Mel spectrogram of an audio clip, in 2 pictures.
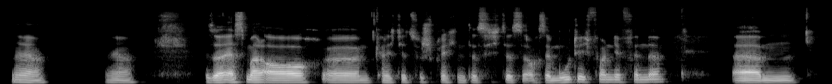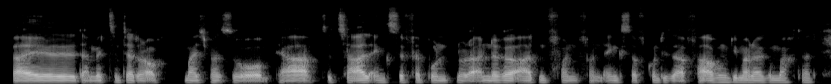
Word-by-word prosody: Ja. 100 -2 +1 0.6
Ja. 95 0 -5 0.7
Also, 100 0 +5
erst 105 +1 +6
mal 105 0 +7
auch, 100 0 +7
ähm, 100 -1 +2
kann 100 - -4
ich 95 - -7
dir 105 -1 -4
zusprechen, 100 0 -6
dass 95 0 -3
ich - - -4
das 100 -2 -1
auch 90 0 -2
sehr 100 +2 +1
mutig 115 +4 +1
von 115 0 -1
dir 110 -1 0
finde. 115 +2 -2 0.6
Ähm, 95 0 +4 0.4
weil 90 +1 +2
damit 90 0 -5
sind 95 -1 -11
ja 95 - +1
dann 90 - -3
auch - - -3 0.2
manchmal 90 -1 -5
so - - -2
ja, 85 +1 0
so - - -12
Zahlängste 95 +1 -2
verbunden 95 0 -8
oder 90 - -1
andere 95 0 0
Arten 95 +1 -3
von 90 -1 -10
von 90 -1 -12
Ängsten 95 +1 -7
aufgrund 95 0 -11
dieser 90 -1 -4
Erfahrung, 100 +2 -2
die 100 - -4
man 95 -1 -2
da 95 0 -2
gemacht 95 +1 -8
hat, 100 - -10
95 Hz, 170 wpm, -22 LUFS, 95-100 Hz, 0.7 s, mal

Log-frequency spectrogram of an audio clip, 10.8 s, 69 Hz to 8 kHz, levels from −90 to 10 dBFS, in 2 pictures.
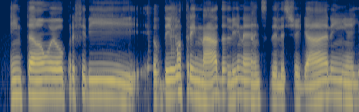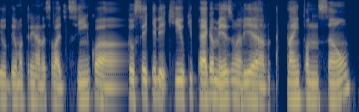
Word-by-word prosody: Então 140 +1 +2
eu 140 0 +4
preferi 135 -4 -2 0.3
eu - - -1
dei 135 +1 +2
uma 160 +3 +3
treinada 140 -2 +1
ali, 125 +4 -2
né, 130 -3 -1
antes 120 +1 -5
deles 110 -2 -4
chegarem, 120 +4 0
aí 115 0 -3
eu 120 - -1
dei 115 +2 -2
uma 115 0 -3
treinada 110 -2 -3
sei 110 - -11
lá - - +4
de 100 - -10
5 125 +3 -2
a 100 -3 +2
porque 100 - -5
eu 135 - +3
sei 135 +1 +1
que 140 - -5
ele 135 - +1
que 135 - -1
o - - -5
que - - -10
pega 135 -1 +5
mesmo 130 +1 +2
ali 120 0 +1
é 120 -1 +5
a 105 -2 0 0.3
na 120 0 +4
entonação. 120 +4 -1
125 Hz, 205 wpm, -22 LUFS, 115-135 Hz, 0.3 s, pega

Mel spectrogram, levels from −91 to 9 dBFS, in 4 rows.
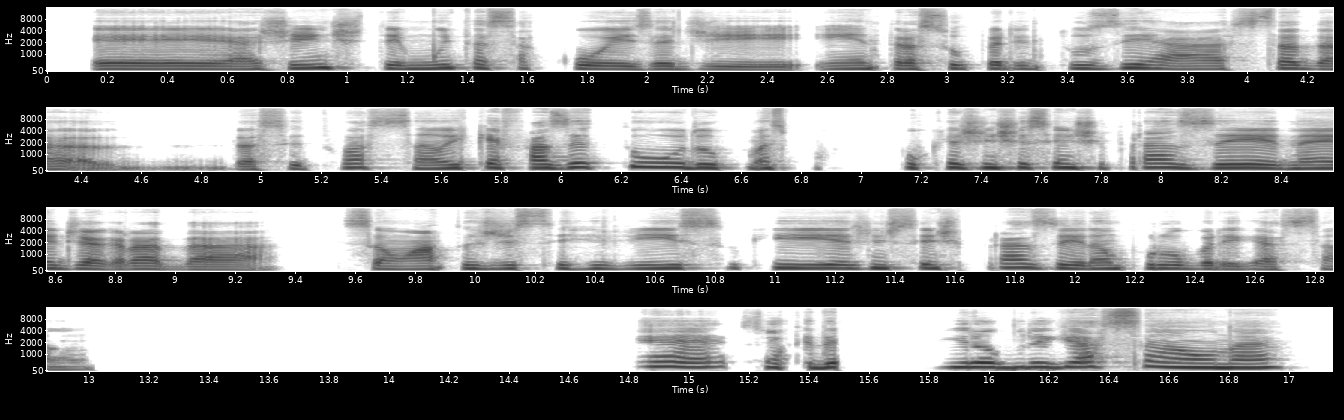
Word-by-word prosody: eh, 165 -1 +3
a 155 - -1
gente 215 +6 -1
tem 190 - -1
muito 210 +5 -1
essa 205 -2 -5
coisa 160 -4 0
de 145 -3 -4
entra 175 +1 -2
super 185 0 -3
entusiasta 175 0 -2
da 155 -3 -2
da 205 -6 -9
situação 195 +3 -4
e 210 - +3
quer 225 +1 +1
fazer 220 +3 +3
tudo, 250 -4 +2
mas 205 -1 -3
por 200 -1 -31 0.2
porque 225 +1 0
a - - +5
gente 225 +1 +2
sente 225 -1 +1
prazer, 220 -2 +4
né, 190 +1 +2
de 180 - -4
agradar, 150 -5 0 0.2
são 160 -2 -5
atos 170 +3 -1
de 185 - -2
serviço 190 +3 -3
que 210 0 +1
a 200 - +2
gente 205 +2 -1
sente 210 -1 -3
prazer, 215 -5 0
não 180 +1 0
por 200 +2 -3
obrigação. 155 -5 -4 1.8
É, 290 -3 +3
só 280 -5 -3
que 225 - -4
depois 250 +3 +2 0.2
vira 260 +1 +5
obrigação, 260 +1 +4
né? 230 +2 +4
200 Hz, 165 wpm, -23 LUFS, 170-225 Hz, 1.8 s, a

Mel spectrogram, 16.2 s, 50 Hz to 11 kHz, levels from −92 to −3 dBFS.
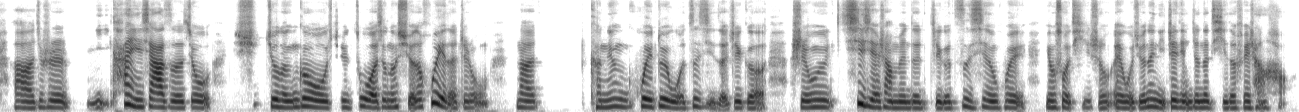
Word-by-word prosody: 啊， 185 -2 +1
就 200 - -8
是 195 -2 -1 0.2
你 315 +1 -6
看 290 -3 +4
一 210 -1 +1
下 205 -2 +7
子 185 -2 0
就 185 -1 -1 0.3
去 285 - -9
就 220 -1 +3
能 195 +1 +1
够 205 -5 +4
去 195 +3 -7
做 215 -5 +4
就 205 - -4
能 200 0 -1
学 215 - -1
得 210 - +2
会 270 -1 +6
的 - - -2
这 180 - -7
种， 310 +12 -6 0.3
那 190 -2 0 0.7
肯 200 -1 -4
定 215 -1 -3
会 230 -2 +4
对 225 +2 +2
我 175 -3 +1
自 220 +7 -4
己 - - -7
的 - - -2
这 185 - 0
个 175 0 -2 0.3
使 195 - -3
用 200 +1 +1 0.2
器 305 -2 +5
械 205 -5 +2
上 190 -1 0
面 180 -1 +1
的 180 -1 -1
这 180 - -3
个 175 0 -1
自 175 +6 -5
信 185 +1 -1
会 190 0 -3 0.2
有 190 0 -1
所 190 0 0
提 175 +2 -10
升。 180 -2 -5
哎， 185 - 0
我 175 - 0
觉 180 +1 0
得 215 - 0
你 195 - +1
这 205 - +2
点 185 - 0
真 185 0 +1
的 190 - +3
提 175 0 -4
得 175 - -1
非 185 +1 -2
常 180 - -4
好。 - - -9
195 Hz, 235 characters per minute, -23 LUFS, 180-210 Hz, 0.7 s, 下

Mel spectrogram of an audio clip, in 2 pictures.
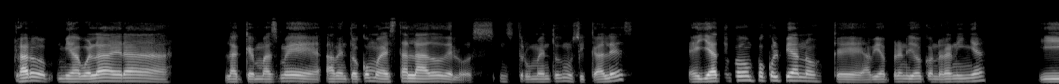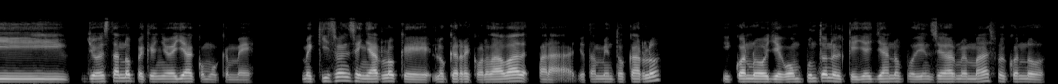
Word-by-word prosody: Claro, 155 +1 +5
mi 135 0 -3
abuela 140 +5 +5
era 145 -6 +1 0.5
la 125 0 -1
que 125 - -2
más 125 -1 -3
me 145 -5 +1
aventó 130 -1 -1
como 160 -1 0
a 130 - +4
esta 145 +3 -1
lado 140 0 +4
de - - +1
los - - -11
instrumentos 125 +1 -7
musicales. 150 - -2 0.5
Ella 140 +4 +6
tocaba 190 +5 0
un 195 - -1
poco 185 +1 0
el - - -2
piano 170 -6 +2
que 115 -2 -1
había 120 +2 -3
aprendido 130 +1 -3
cuando 125 -1 -4
era 130 - +2
niña, 145 +7 -2 0.5
y 125 -1 0
yo 135 0 0
estando 155 +2 +1
pequeño 130 -2 -2
ella 135 +1 +2
como 115 -2 -9
que - - -12
me 110 -1 -7 0.5
me 135 -1 -2
quiso 150 +5 -3
enseñar 145 -6 +2
lo 150 0 +3
que 115 -2 -2
lo 125 0 -4
que 130 - +1
recordaba 125 +4 +3
para 120 -1 -4
yo 115 - -9
también 130 +1 -6
tocarlo. 130 - 0 0.6
Y 125 - -9
cuando 135 0 +4
llegó 125 -1 +2
un 130 0 -1
punto 145 +3 +1
en 155 - +1
el 135 -3 +1
que 120 - -4
ella 125 +2 -1
ya 130 +1 -1
no 135 -1 -3
podía 125 0 -5
enseñarme 130 0 -1
más, 135 +5 -2
fue - - -4
cuando 125 -3 -3
130 Hz, 185 wpm, -24 LUFS, 125-145 Hz, 0.6 s, Ella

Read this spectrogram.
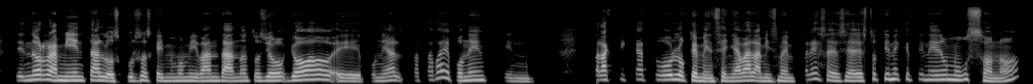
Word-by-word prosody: teniendo 190 +3 0
herramienta 185 -3 +5
los 155 -4 +2
cursos 175 +2 -4
que 170 - -2
ahí - - -3
mísmo 165 +1 -2
me 170 0 0
iban 170 +1 +2
dando. 165 0 +3
Entonces, 175 0 -4
yo 180 +1 +3
yo, 215 +5 +3
eh, 150 -2 -2
ponía 165 +5 -4
trataba 205 - -7
de 310 - -1
poner 190 +2 -1 0.2
en 145 -3 -9 0.6
práctica 220 +1 -1
todo 215 0 0
lo 215 -3 +2
que 180 0 +3
me 155 -3 0
enseñaba 160 +4 +1
la 175 - +4
misma 160 +2 -3
empresa 220 - -7
yo - - +1
decía: 165 0 -1
"Esto 170 +9 -4
tiene 245 0 -2
que 245 - -10
tener 215 -2 -3
un 220 -1 +1
uso, 205 -6 -1
¿no?" 150 - -3
185 Hz, 215 wpm, -24 LUFS, 165-215 Hz, 0.6 s, herramienta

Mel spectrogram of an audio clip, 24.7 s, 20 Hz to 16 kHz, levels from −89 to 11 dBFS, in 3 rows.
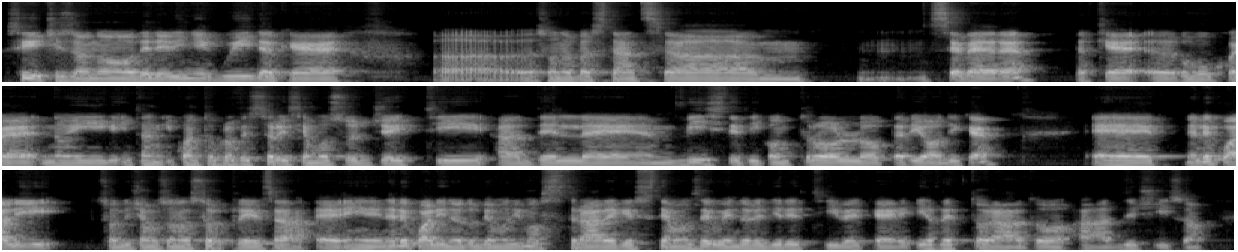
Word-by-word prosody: Sì, 115 -2 +3
ci - - -4
sono 105 -1 0
delle 105 +1 +2
linee 105 +1 -1
guida 105 +1 +1
che, 90 0 +4 0.6
ehm, - - -6
sono 100 0 -4
abbastanza, 95 -1 -2
mhmm, 85 -1 -7 0.3
mhmm, - - -20
severe, 95 -2 +3
perché, - - +2
ehm, 95 -1 -2
comunque 100 -2 +2
noi 100 0 -2
in 100 - -8
tan 100 +1 -4
in - - -8
quanto - - -3
professori - - -1
siamo 95 0 -1
soggetti 100 0 -1
a 95 -1 -2
delle 90 -1 +1
visite 105 -1 -3
di 95 -1 -4
controllo 95 -1 0
periodiche, 95 -1 +2 0.5
ehm, 485 -1 +5 0.2
nelle - - +3
quali 320 +1 +3 0.2
so' - - -5
diciamo 95 0 -3
sono 100 +1 -3
a - - 0
sorpresa 95 0 -1
e - - +3
ne 95 -1 0
nelle 110 +3 +3
quali 100 -2 +3
noi 95 -1 0
dobbiamo 100 +1 -4
dimostrare 105 -3 0
che 95 0 0
stiamo 100 +2 -3
seguendo 95 -3 0
le 95 -1 -2
direttive 95 -2 -3
che 90 +1 +1
il 95 -1 -1
rettorato 90 -1 -2
ha 85 -2 -6
deciso. 85 -1 -10
95 Hz, 135 wpm, -22 LUFS, 90-100 Hz, 0.6 s, ehm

